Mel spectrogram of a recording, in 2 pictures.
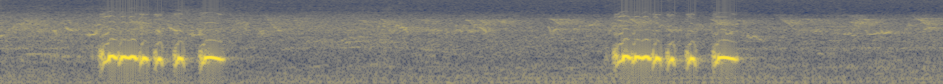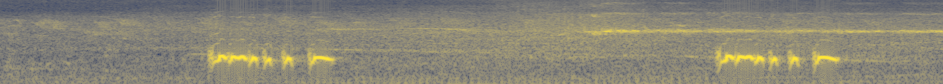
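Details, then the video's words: Local zebra dove, energetic and loud-voiced, calling to draw a rival: four cooing phrases, roughly every two and a half seconds. Each is a quick run of about five stuttering, rolling coos on one mid pitch. A faint whistle rises near the end. "Suara Perkutut Lokal GACOR Suara Besar Ampuh memanggil LAWAN"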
